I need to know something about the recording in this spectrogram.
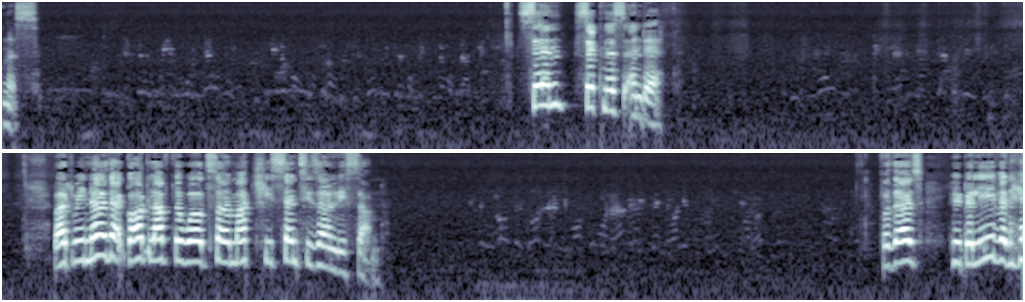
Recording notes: Speaking via phone to group in Sierra Leone.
